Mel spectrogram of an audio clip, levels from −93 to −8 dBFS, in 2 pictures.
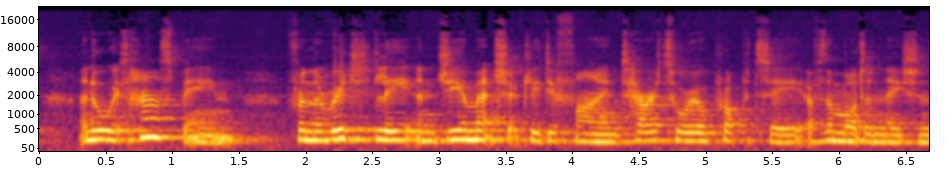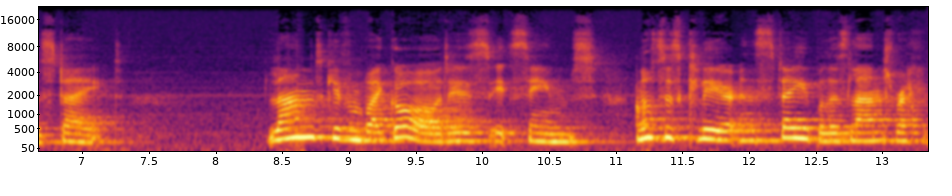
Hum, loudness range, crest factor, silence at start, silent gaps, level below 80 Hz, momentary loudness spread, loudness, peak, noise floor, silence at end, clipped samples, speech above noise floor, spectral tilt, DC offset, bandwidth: none; 4 LU; 14 dB; 0 s; none; -52 dBFS; 10 LU; -14 LUFS; 0 dBFS; -45 dBFS; 0 s; under 0.1%; 31 dB; -5.5 dB/octave; under 0.1%; 17.5 kHz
